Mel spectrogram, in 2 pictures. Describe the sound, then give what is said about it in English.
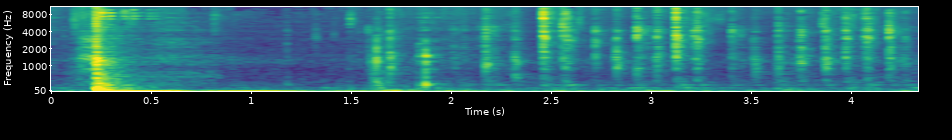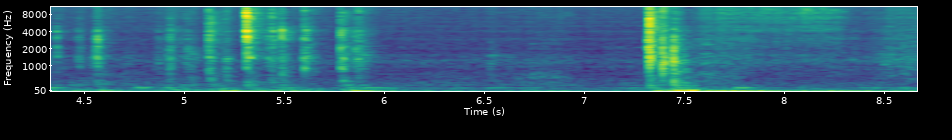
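Rapid clicking of a computer keyboard as a message is typed, with many quick keystrokes in uneven bursts, a short lull, then a final cluster of taps. No voices. “I was just going to type him a message, too.”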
